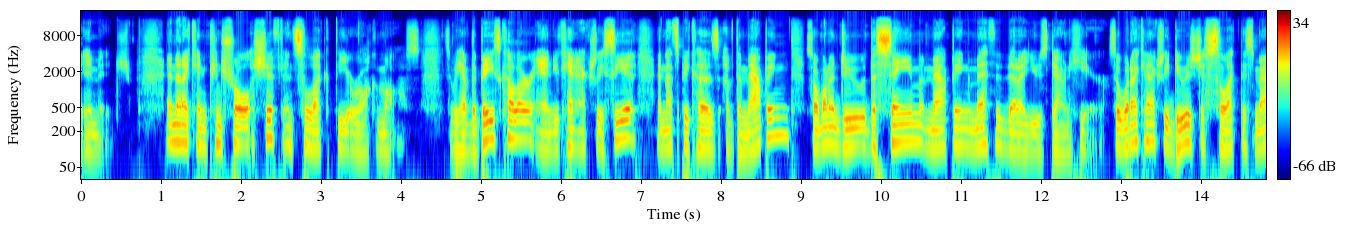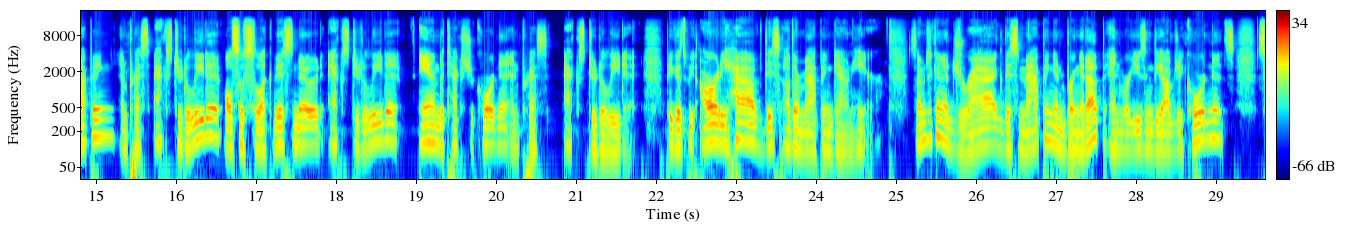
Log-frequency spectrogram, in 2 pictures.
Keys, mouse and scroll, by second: 0.0-1.1 drag, 1.1-2.7 middle drag, 2.7 ctrl+shift+click, 7.8 a, 14.2-15.6 drag, 15.6 x, 16.9 click, 17.8 x, 19.2-21.0 drag, 21.0 x, 23.7-29.6 drag.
